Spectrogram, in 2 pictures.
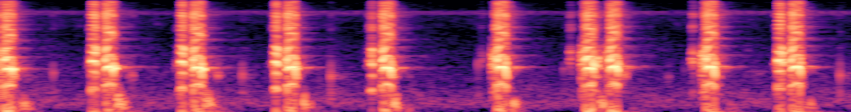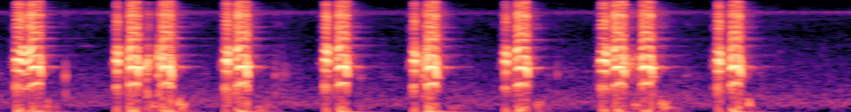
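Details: Male green junglefowl crowing, used as a lure for hunting: a long run of short, rasping double-noted calls repeated roughly twice a second, loud and clean against a quiet background with a thin constant high tone.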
